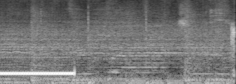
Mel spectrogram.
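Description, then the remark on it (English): A steady telephone tone hums for under a second, then cuts off, followed by a few quiet, scattered clicks and blips of keys being pressed on a phone as a number is dialed to call a guest onto a radio show. No one speaks. “Yeah, let me dial it up old school radio style on the phone.”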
